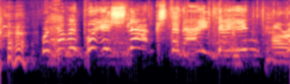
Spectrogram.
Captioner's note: arin, with a bad english accent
